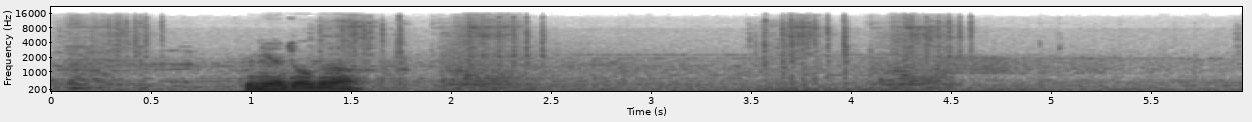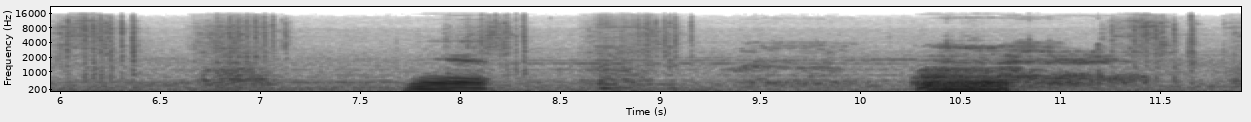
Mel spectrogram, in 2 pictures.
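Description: Heavy metal rings creak and grind as they turn.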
